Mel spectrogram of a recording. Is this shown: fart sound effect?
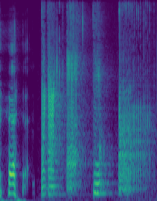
yes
